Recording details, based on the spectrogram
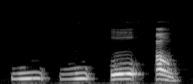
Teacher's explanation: पश्च स्वर, जिनके उच्चारण में जीभ का पिछला हिस्सा, जड़ वाला हिस्सा हमारे काम करता है। ऊ ओ औ, प्रेशर पड़ता है हमारे कहाँ पे, टंग जहाँ हमारी जुड़ी हुई होती है।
